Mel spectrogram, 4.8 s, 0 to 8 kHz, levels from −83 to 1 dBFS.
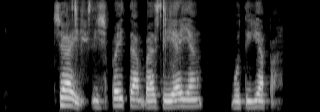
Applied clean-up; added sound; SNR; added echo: neural mask model Resemble Enhance denoiser.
